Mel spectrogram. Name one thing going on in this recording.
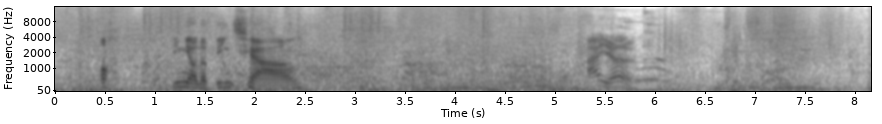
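Magic spells burst and crackle in a fast fight.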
